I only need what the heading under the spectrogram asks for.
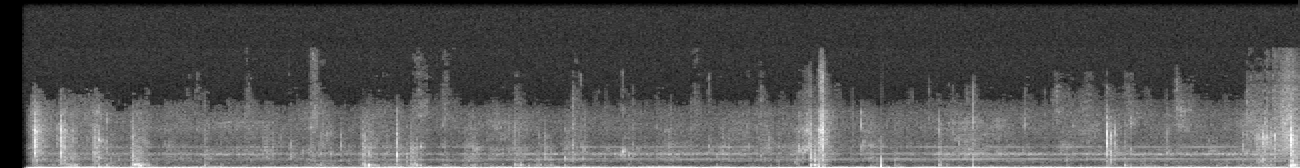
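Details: Totoshka, a three-legged pet cat, purring indoors during eating, playing and walking; a steady low rumbling purr runs throughout, overlaid with sharp clicks of chewing and footsteps in a small room.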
